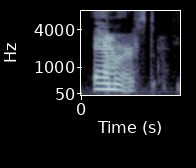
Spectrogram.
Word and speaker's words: Amherst: No H sound. Amherst. – Amherst.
